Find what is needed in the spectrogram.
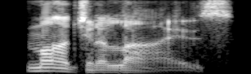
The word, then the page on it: marginalize: British English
